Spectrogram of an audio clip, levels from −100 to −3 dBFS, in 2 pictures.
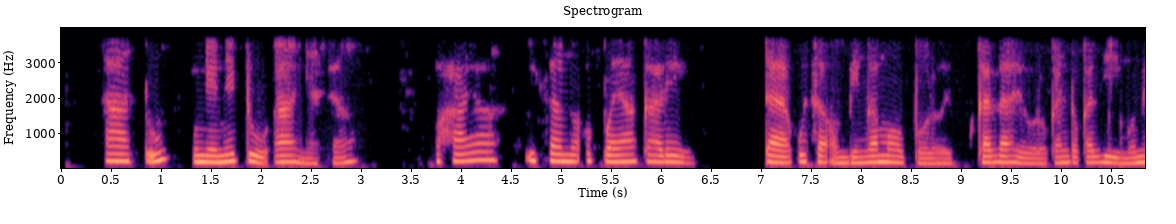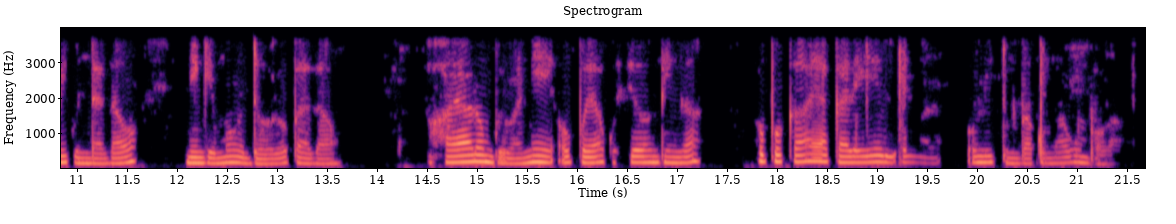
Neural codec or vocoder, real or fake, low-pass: none; real; 3.6 kHz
